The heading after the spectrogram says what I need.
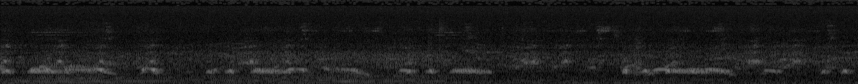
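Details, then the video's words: Spotted dove singing in the Thổ voice style, used as a decoy to lure wild doves: repeated low cooing phrases, soft and rather faint against a steady background hiss. "Cu gáy giọng THỔ kích mồi gọi bổi"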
